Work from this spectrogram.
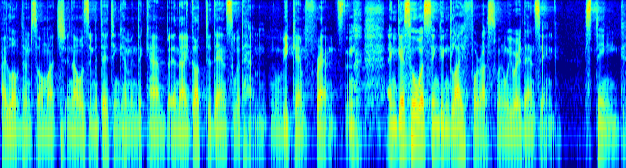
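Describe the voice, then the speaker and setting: A man's voice: deep voice, steady tone, brisk, gravelly, hardly any pauses, a little mellow. A man from Syria speaking on stage as a guest at a forum, telling his personal story earnestly, with small laughs and repeated phrases.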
